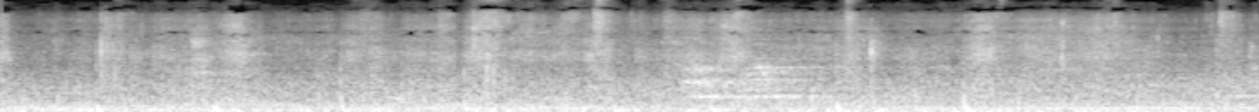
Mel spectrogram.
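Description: Footsteps on a paved path over a low steady rumble, with a brief pitched animal call about three and a half seconds in.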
